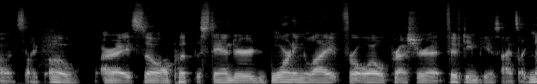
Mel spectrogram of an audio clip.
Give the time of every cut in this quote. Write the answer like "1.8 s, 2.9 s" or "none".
2.7 s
